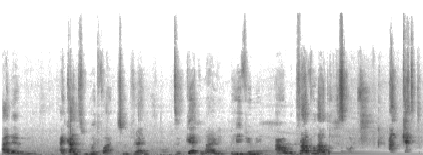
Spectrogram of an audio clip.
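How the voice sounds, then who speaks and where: Lively Nigerian mother, echoey sound. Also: mid-range voice, unhurried, slight background noise. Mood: animated. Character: scheming middle-aged mother, the queen's persuasive confidante. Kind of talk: Nollywood film acting. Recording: echoey room, distant mic, music behind.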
